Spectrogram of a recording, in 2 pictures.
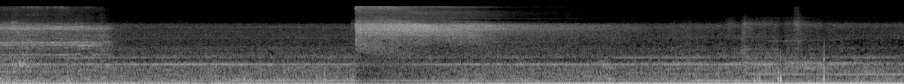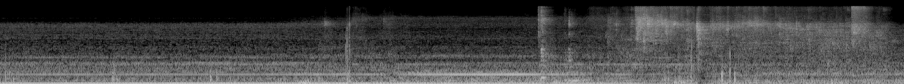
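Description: Running noise inside an M7 electric railcar's restroom: a steady rumble and hum, with a steady whine partway through. A brief hiss comes about four seconds in and again near the end.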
